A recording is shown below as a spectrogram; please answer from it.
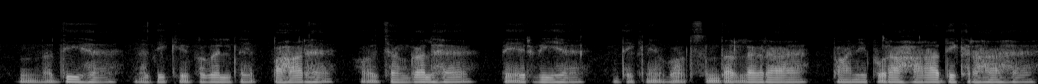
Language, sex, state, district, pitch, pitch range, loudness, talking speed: Hindi, male, Jharkhand, Jamtara, 110 Hz, 105-110 Hz, -30 LUFS, 160 wpm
